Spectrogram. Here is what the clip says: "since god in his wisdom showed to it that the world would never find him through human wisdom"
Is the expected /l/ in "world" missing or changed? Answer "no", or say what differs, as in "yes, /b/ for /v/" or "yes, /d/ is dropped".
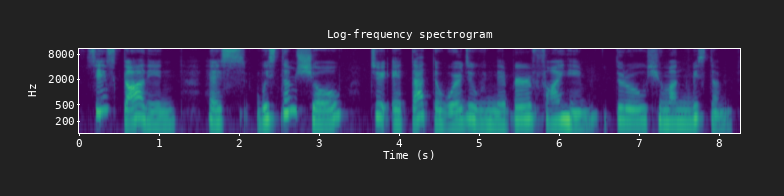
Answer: yes, /l/ is dropped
